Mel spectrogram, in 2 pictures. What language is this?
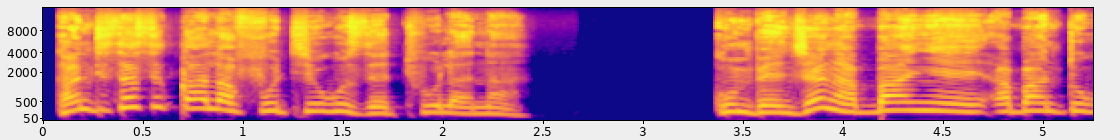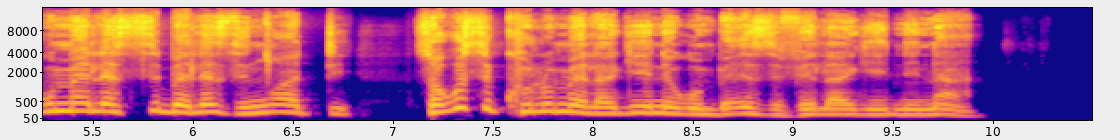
North Ndebele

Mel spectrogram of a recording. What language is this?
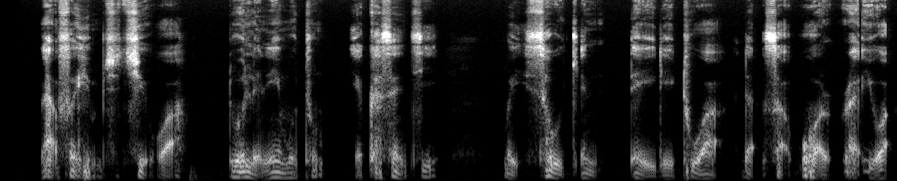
Hausa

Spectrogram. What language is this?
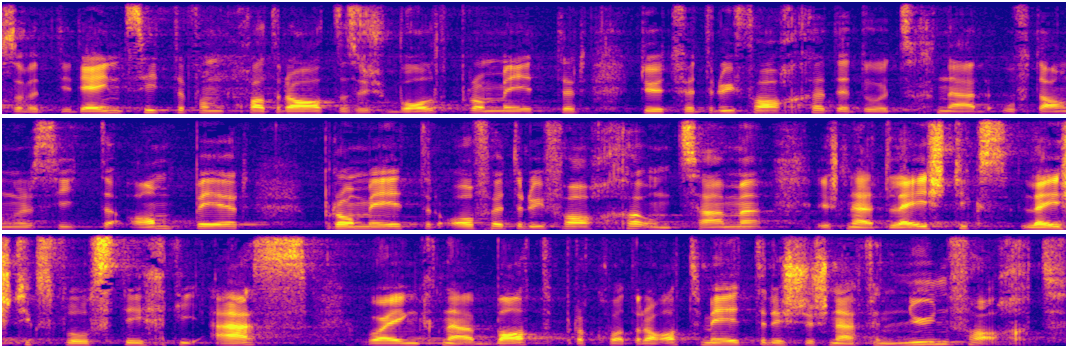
Swiss German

